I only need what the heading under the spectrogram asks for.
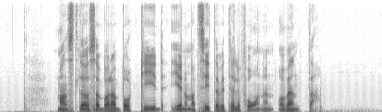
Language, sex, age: Swedish, male, 26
